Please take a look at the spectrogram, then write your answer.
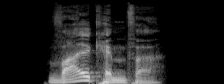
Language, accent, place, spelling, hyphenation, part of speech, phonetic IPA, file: German, Germany, Berlin, Wahlkämpfer, Wahl‧kämp‧fer, noun, [ˈvaːlˌkɛmpfɐ], De-Wahlkämpfer.ogg
- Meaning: election campaigner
